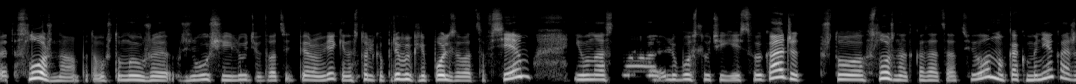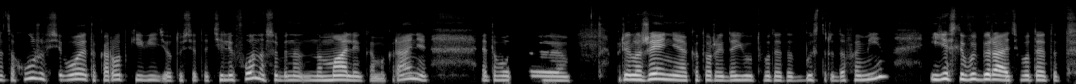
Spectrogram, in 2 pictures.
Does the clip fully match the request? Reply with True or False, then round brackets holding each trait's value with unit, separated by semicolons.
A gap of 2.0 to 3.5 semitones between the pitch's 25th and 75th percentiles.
True (2.9 semitones)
